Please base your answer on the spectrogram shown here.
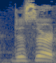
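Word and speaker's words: desert: work of their hands render to them their dessert and i know it's funny because of the way it's spelt but that is the way it's pronounced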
